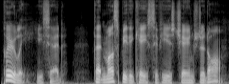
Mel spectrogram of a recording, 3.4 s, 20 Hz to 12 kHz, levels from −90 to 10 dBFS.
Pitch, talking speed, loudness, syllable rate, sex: 95 Hz, 245 wpm, -18 LUFS, 5.4 syllables/s, male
